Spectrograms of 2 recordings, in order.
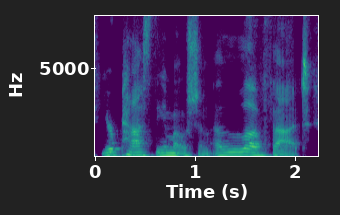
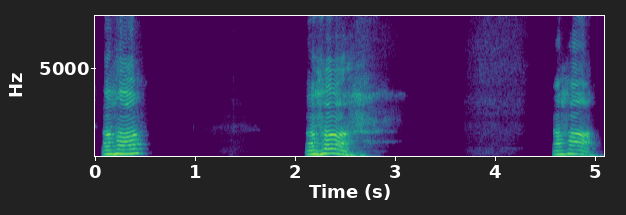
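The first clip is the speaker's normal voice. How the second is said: louder, pushed uh-huh grunts; loud huddle uh-huh; 3 semitones higher, 6 dB louder than usual. Retold or imitated. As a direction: grunt your agreement like a huddle. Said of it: "They're going".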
